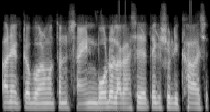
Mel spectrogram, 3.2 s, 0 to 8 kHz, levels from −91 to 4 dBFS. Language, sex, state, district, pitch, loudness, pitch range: Bengali, male, West Bengal, Jalpaiguri, 130 Hz, -16 LUFS, 130-140 Hz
